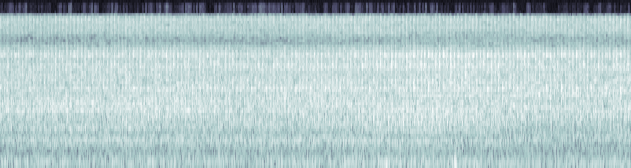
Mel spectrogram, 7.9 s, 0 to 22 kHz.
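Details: Mitsubishi All New Pajero Sport 4N15 diesel: steady idle with even, light clatter and no heavy knock or hunting; normal idle.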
